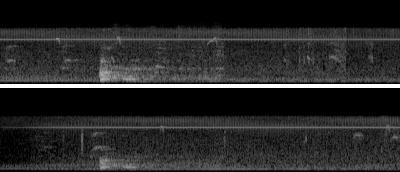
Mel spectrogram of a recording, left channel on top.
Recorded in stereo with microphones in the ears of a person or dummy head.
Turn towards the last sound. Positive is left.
turn(degrees=65)  # may be behind; listen again after turning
